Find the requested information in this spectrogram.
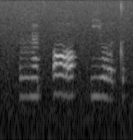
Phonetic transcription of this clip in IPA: ɮ ə̃ t͡sʼ ɔ | j ʊ t

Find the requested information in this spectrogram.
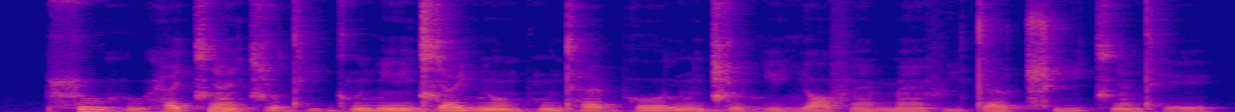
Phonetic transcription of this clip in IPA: ɬ u ɦ u ɦ æ t͡ɕ æ̃ t͡ɕ o dʱ i ɡʱ ũ ʎ ẽ d͡ʑ æ ʎ õ bʱ ũ dʱ æ bʱ o l ũ d͡ʑ o ʎ e ʎ ɒ f æ̃ m æ̃ f i t æ ʈ͡ʂʰ i t͡ɕ æ̃ dʱ e

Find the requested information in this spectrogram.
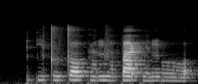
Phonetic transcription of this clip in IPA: pʲ a̤ t o̤ t ɔ k a̤ n z a̤ p a k ɛ̤ ŋ ɔ̤

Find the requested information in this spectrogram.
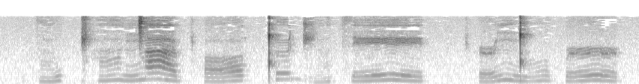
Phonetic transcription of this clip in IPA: t a̤˩˥ w ǁʰ a̤˧˥˧ ŋ͡ǀ aː˥˩ ʈʰ ɔː˩˥ ǃ ɵ˦˥ d͡ʒ a̤˩˥ t͡s eː˧˥˧ | ʈʰ ə˞˩˥ ŋ͡ǃ ɔ̤˧˥˧ p ə˞˧˥˧

